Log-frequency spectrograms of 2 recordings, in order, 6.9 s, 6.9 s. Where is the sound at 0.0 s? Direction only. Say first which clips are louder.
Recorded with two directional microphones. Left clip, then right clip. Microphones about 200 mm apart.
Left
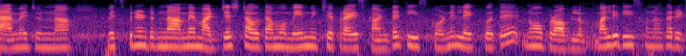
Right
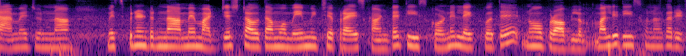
Even; 25° right (ahead or behind).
